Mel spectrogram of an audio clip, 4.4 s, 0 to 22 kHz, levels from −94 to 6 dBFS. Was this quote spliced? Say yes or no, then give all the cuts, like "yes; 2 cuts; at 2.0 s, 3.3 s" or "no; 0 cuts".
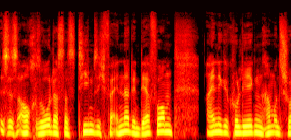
yes; 1 cut; at 3.0 s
